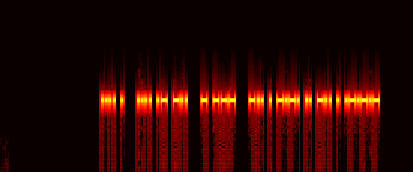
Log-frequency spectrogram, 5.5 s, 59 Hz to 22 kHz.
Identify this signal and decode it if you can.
Morse code, heard as a keyed tone, about 43 wpm, 700 Hz. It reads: HE HAD TO DECIDE.
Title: Sentences from Top 1000 Words - Review Part 3 - 45wpm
